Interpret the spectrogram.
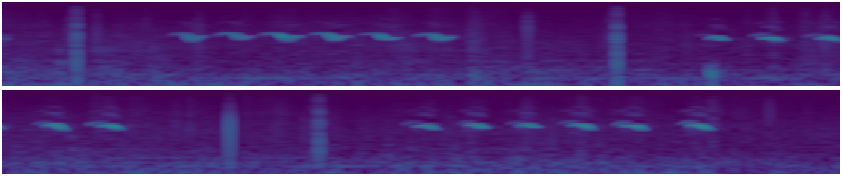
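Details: Northern Mockingbird, a mimic of other birds and surrounding sounds and the state bird of Florida, heard singing at night there: three bursts of five or six quick, repeated looping chirps, over a steady low hum and faint clicks.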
